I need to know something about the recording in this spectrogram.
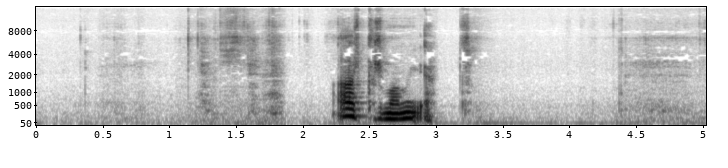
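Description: Knitting needles click and scrape softly against each other.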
